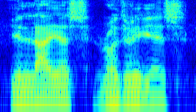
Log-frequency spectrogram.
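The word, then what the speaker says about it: Elias Rodriguez: The suspect, 용의자가 일라이어스 로드리게스, 아마 그렇게 발음할 건데, 일라이어스 로드리게스 shouted Free Palestine, 팔레스타인을 해방시켜라라고 소리 질렀습니다.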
